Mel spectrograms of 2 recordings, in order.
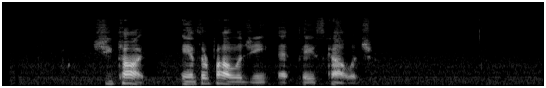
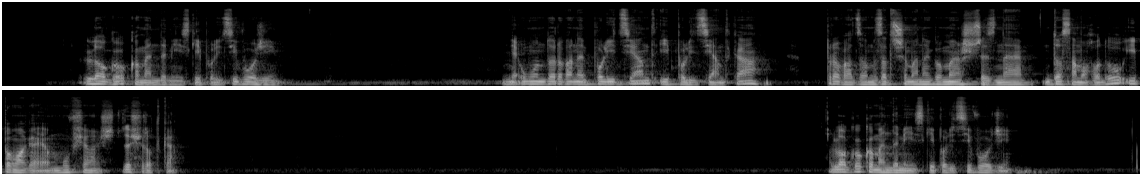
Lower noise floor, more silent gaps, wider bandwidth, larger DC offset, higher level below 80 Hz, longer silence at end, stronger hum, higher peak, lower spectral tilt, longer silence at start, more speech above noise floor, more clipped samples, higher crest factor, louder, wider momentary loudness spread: second, -61 dBFS vs -67 dBFS; neither; second, 10 kHz vs 16.5 kHz; neither; second, -76 dBFS vs -60 dBFS; first, 1.75 s vs 1 s; neither; first, -4 dBFS vs -8 dBFS; about the same, -5 dB/octave vs -4 dB/octave; first, 0.95 s vs 0.75 s; about the same, 37 dB vs 40 dB; neither; about the same, 24 dB vs 22 dB; first, -25 LUFS vs -28 LUFS; first, 19 LU vs 10 LU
